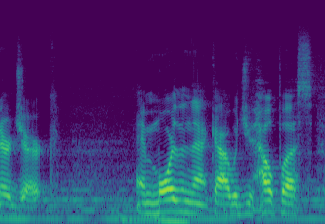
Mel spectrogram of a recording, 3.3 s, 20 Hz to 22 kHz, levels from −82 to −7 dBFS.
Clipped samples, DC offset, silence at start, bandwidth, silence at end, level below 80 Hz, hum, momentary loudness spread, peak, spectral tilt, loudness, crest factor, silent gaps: under 0.1%; under 0.1%; 0 s; 13 kHz; 0 s; -48 dBFS; none; 21 LU; -10 dBFS; -5.5 dB/octave; -27 LUFS; 18 dB; none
